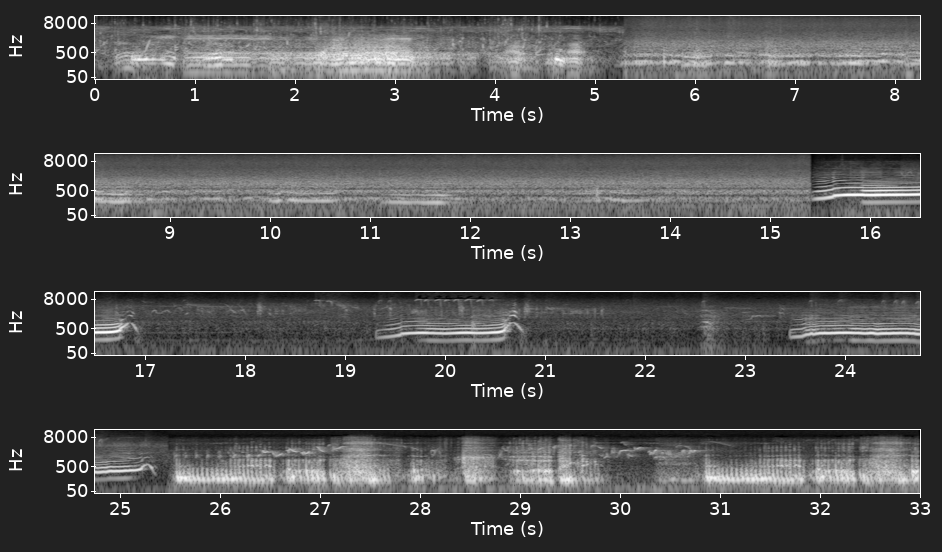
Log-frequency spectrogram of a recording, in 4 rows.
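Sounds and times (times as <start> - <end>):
honeybee swarm buzzing: 0.0 - 15.5.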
